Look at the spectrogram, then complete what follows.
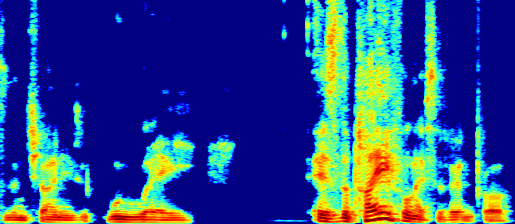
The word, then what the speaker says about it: Wu Wei: And for me, when I think of improv and Zen, the non-doing aspect of Zen, how do you pronounce it in Chinese? Wu Wei, is the playfulness of improv.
